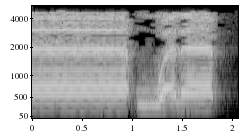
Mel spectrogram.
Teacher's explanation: ان التقت همزتان من كلمتين الاولى مضمومه والثانيه مفتوحه تبدل الثانية واو مفتوحة · Term: الابدال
